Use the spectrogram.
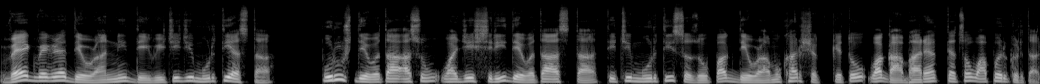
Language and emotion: Goan Konkani, neutral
